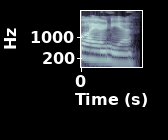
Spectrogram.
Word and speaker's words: Ionia: In modern Greek, omicron and omega represent the same sound, but the two words are still distinguished by stress. The western, Ionia, is accented on the antepenult, and the eastern on the penult.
